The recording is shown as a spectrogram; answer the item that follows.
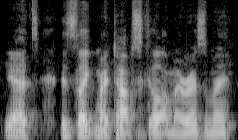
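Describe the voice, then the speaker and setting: A man's voice: fairly low pitch, brisk, fairly bright tone. A man on a live comedy podcast panel, sarcastic and crude, mocking himself and others. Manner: sarcastic, crude, self-deprecating. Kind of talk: casual live stream chat.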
